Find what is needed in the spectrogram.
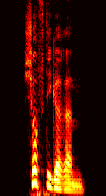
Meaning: strong dative masculine/neuter singular comparative degree of schuftig
- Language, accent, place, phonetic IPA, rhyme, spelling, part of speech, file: German, Germany, Berlin, [ˈʃʊftɪɡəʁəm], -ʊftɪɡəʁəm, schuftigerem, adjective, De-schuftigerem.ogg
